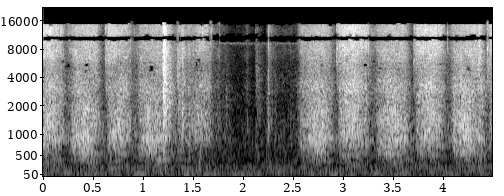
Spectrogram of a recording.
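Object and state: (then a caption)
Woven pile rug being scrubbed. A red-handled bristle brush scrubs a wet, soapy woven pile area rug lying on a plastic sheet. It makes repeated rasping back-and-forth strokes with a wet, hissy texture centered in the midrange, broken by a brief quieter pause in the middle.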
